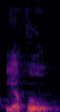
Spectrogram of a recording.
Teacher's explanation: واو مد ہے، آپ نے قاف کو 1 سیکنڈ کھینچنا ہے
